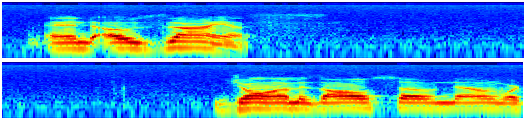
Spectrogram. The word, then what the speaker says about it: Ozias: jehoram and uh Zion but here in Matthew in the Greek form of the Hebrew words they're pronounced joram and ozias okay then look down at verse 8.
